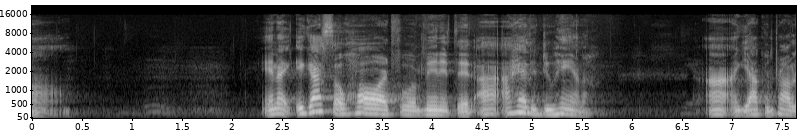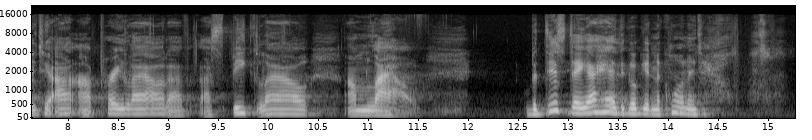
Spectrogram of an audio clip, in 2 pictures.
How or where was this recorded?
large echoing room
